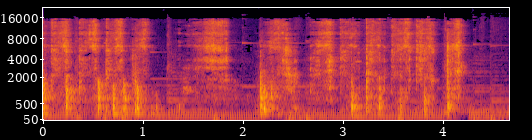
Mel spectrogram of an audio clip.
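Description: A spoon scrapes and clinks against a bowl in quick, repeated strokes, a steady rhythmic mixing of batter that will be cooked in a microwave, with no one talking.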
